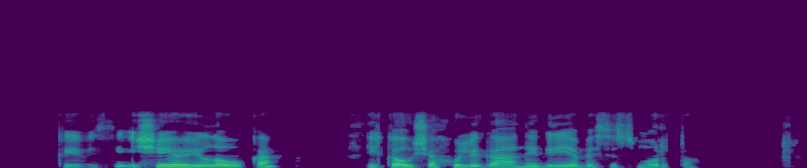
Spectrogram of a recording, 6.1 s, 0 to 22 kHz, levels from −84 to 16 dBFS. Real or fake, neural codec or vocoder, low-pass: real; none; 7.2 kHz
